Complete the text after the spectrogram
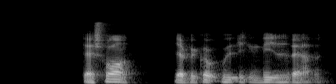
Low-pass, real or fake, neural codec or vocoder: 7.2 kHz; fake; codec, 16 kHz, 0.8 kbps, ZipCodec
